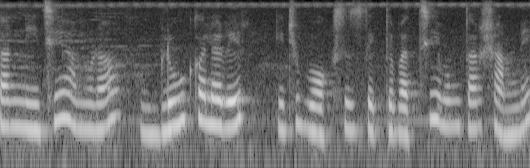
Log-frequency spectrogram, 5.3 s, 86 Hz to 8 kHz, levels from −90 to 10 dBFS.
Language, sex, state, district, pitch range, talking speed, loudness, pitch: Bengali, female, West Bengal, Dakshin Dinajpur, 240-280 Hz, 145 wpm, -16 LUFS, 250 Hz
